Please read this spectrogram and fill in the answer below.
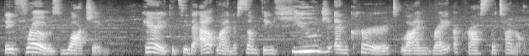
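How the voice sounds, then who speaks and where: A woman narrating a novel aloud in an expressive, dramatic storytelling style that builds suspense. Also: fairly low pitch, unhurried, faint music behind, poor audio.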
